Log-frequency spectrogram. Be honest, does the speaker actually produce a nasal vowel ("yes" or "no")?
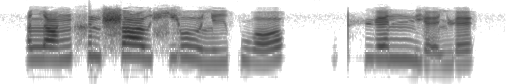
no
